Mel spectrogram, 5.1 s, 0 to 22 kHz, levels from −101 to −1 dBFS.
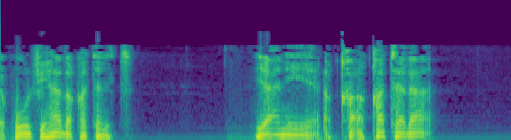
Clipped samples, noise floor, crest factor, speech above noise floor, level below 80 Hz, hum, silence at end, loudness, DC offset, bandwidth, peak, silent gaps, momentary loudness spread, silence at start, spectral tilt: under 0.1%; -60 dBFS; 18 dB; 44 dB; -32 dBFS; 60 Hz at -40 dBFS; 0.8 s; -17 LUFS; under 0.1%; 6.4 kHz; 0 dBFS; none; 8 LU; 0 s; -8 dB/octave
